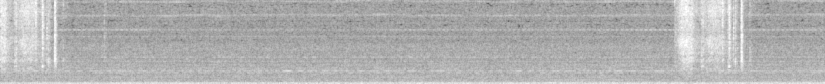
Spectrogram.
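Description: Jet engines drone steadily.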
